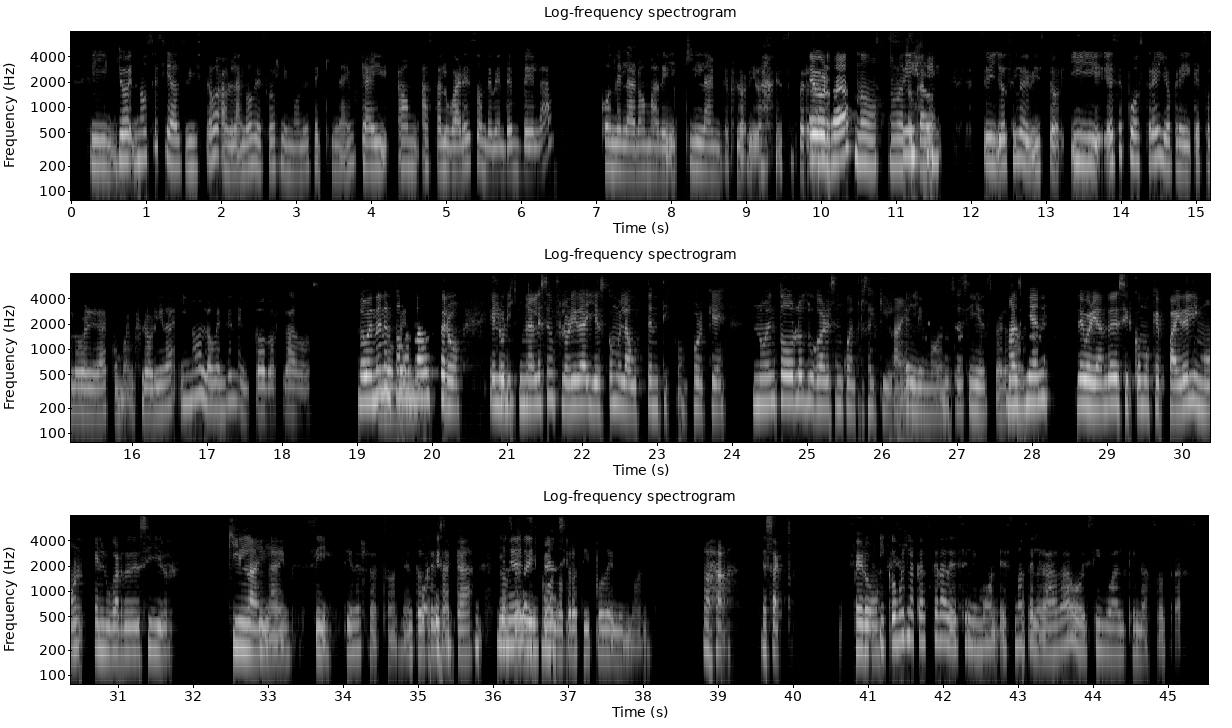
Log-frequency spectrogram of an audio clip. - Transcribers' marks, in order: tapping; laughing while speaking: "Florida"; laughing while speaking: "Sí"; other background noise; other noise
- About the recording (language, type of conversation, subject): Spanish, unstructured, ¿Cómo aprendiste a preparar tu postre favorito?
- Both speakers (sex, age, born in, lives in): female, 30-34, Mexico, United States; female, 40-44, Mexico, United States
